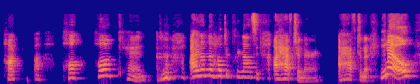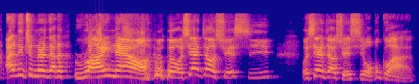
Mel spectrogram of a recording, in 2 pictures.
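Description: During a live-streamed Mandarin lesson, a young man from Chengdu, Sichuan, China, speaks with a Chinese accent and switches between English and Chinese. His voice is very high and fairly bright, with big pitch swings and an unhurried pace.

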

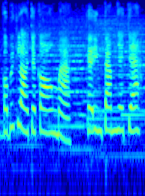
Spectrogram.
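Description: An actress with a Southern Vietnamese accent playing a devoted, earnest young daughter who speaks politely and coaxes. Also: female voice, sits high, flat delivery, brisk, music in the background, lightly acted. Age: young adult.

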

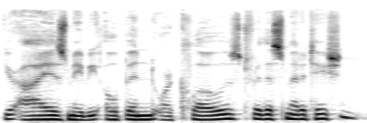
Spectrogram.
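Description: This guided meditation is narrated by a man at a medium pitch. He gives calm, gentle instructions and leaves long silences between phrases.

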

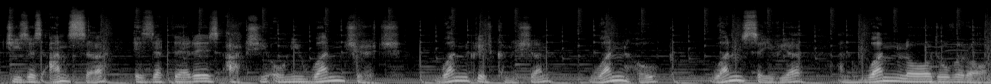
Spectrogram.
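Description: A man giving a steady scripted promotional voice-over. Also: medium pitch, unhurried, over music. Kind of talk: scripted narration.

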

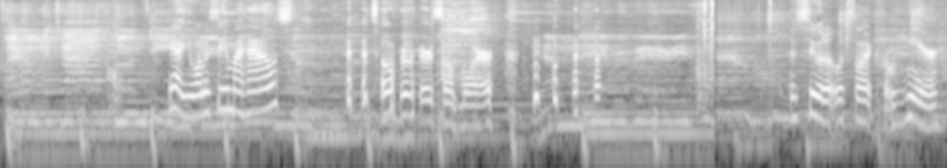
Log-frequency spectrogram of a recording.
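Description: A woman's voice: on the low side, lively intonation, takes it slowly, pauses often, over music. An older woman narrating a casual vlog, chatty and exclaiming often, laughing as she films outdoors at a building site. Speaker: vlogger. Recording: outdoor camera audio with noise.

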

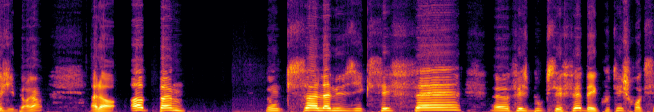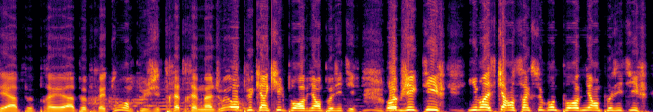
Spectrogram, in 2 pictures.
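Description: A man giving live commentary while playing a video game. He rambles, stumbles over his words and breaks into excited outbursts at the game. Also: sits high. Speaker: gamer and channel host.

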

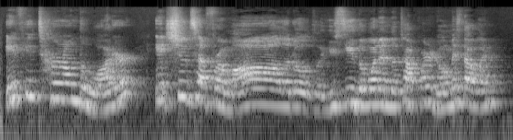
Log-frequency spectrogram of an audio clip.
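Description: A woman's voice: a little high, fairly quick, distant mic. Young woman, echoey bathroom, off-mic. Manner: eager, directing the camera around. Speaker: vlogger's wife. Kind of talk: casual house tour vlog. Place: bathroom of a house, indoors.

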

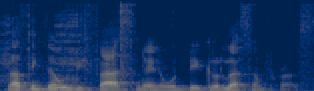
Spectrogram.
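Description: A man from Ethiopia speaking on a stage panel, animated and restarting often. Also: on the high side, rapid-fire, creaky, a little hiss or hum. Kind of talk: panel discussion. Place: large auditorium stage. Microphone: headset mic.

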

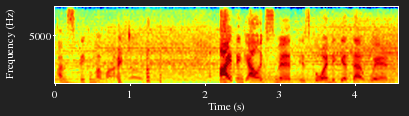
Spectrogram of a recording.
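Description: A woman's voice: mid-range voice, normal speed, music in the background. A young woman co-hosting a TV sports show in a studio, upbeat and chatty, reading viewer comments. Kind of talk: lively sports show banter.

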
